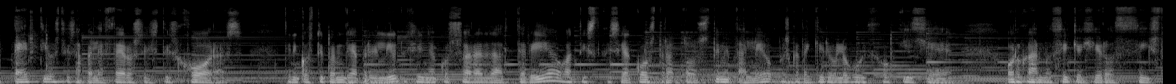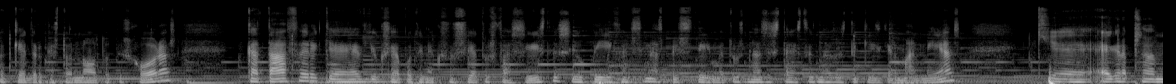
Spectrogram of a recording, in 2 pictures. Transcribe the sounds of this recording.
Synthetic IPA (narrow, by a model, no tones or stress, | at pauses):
pe̞t̪io̞st̪isɐpe̞le̞fθe̞ɾo̞sist̪isxo̞ɾɐ̰s | t̪iniko̞st̪ipemind̪ɐɐpɾiliut̪u̥çilʎːɐɲɐko̞sɐsɐɾɐnd̪ɐt̪ɾiɐoɐnd̪isθesiɐko̞st̪ɾɐt̪o̞sːt̪init̪ɐliɐoposkɐt̪ɐciɾio̞lo̞ɣoiçe̞ | o̞ɾɣɐno̞θiceçiɾo̞θist̪o̞ce̞nd̪ɾo̞ce̞st̪o̞no̞t̪o̞t̪isxo̞ɾɐs | kɐt̪ɐfe̞ɾe̞ce̞eðʝo̞kse̞ɐpo̞t̪ine̞ksusiɐt̪usfɐsist̪e̞sio̞piːixɐnsinɐspist̪ime̞t̪uznɐzist̪e̞st̪iznɐzist̪icizʝe̞ɾmɐniɐs | cʰeḛɣɾɐpsɐn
